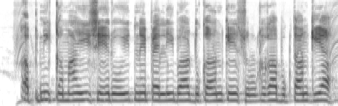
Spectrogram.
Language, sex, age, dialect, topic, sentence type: Hindi, male, 41-45, Garhwali, banking, statement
